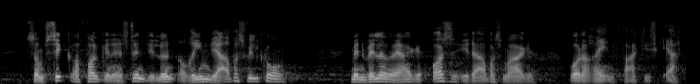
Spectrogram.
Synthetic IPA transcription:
sɒ̽mse̝ɡ̥ʁɐfɒ̽l̰ɡ̥e̝nælsd̥en̰d̥ilœn̰ɒ̽ʁiːməliɑ̈ːb̥ɑ̈ɪsʋilkʰɒ̰ː | menʋelæʋæɐɡ̥əð̩ˠɒ̽s̬əʔe̝d̥ɑ̈ːb̥ɑ̈ɪsmɑ̈ːɡ̥əð̞̩ˠ | ʋɒɾ̥ɑ̈ʁɛ̰ːnd̥fɑ̈ɡ̥̚d̥isɡ̥æɐ

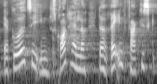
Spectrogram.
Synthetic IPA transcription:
æɐɡ̥ɔ̰̽ːð̞̩ˠt͡sʰe̝lʔe̝nsɡ̥ʁɒ̽d̥ɦæn̰lɐ | d̥ɑ̈ʁɛ̰ːnd̥fɑ̈ɡ̥̚d̥isɡ̥

